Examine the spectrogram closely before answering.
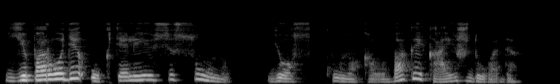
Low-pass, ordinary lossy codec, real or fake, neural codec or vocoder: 7.2 kHz; MP3, 48 kbps; real; none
